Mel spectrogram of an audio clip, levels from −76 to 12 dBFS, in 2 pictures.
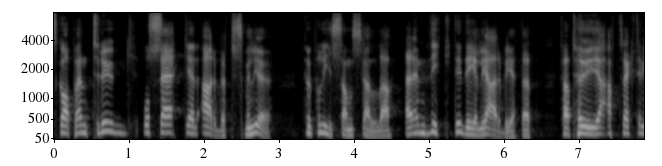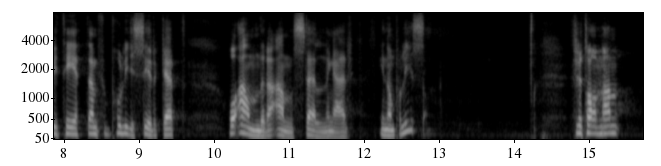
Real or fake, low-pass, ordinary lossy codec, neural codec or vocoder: fake; none; none; codec, 16 kHz, 0.8 kbps, ZipCodec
